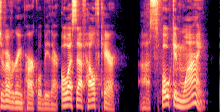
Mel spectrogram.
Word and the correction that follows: Spoken Vine: They're opening that new wine bar. – Spoken Vine. – Spoken Vine. – I said their name wrong a couple of weeks ago on a different show, and they got very mad at me.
